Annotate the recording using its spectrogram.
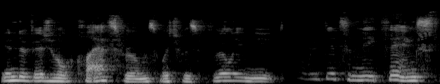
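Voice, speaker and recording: The speaker has an Upper Midwest accent and ordinary pitch variation. The delivery comes at a fairly slow pace. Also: woman. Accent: Upper Midwest American. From Michigan. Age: 70s. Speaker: local history volunteer. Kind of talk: oral history interview.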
